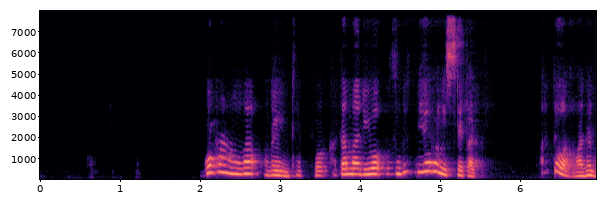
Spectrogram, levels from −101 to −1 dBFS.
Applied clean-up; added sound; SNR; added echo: neural mask model DeepFilterNet 3.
